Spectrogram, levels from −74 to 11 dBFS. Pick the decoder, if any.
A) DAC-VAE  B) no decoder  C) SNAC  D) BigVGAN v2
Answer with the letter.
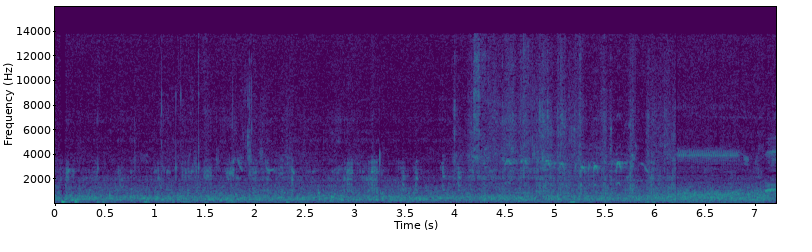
B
